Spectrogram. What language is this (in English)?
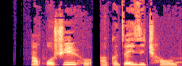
Abkhazian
